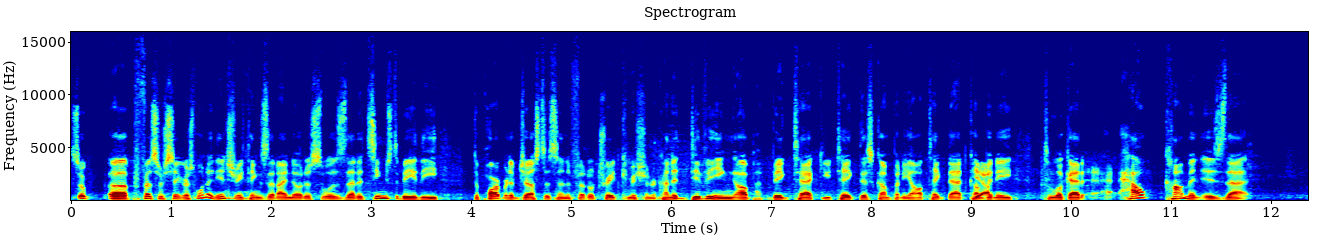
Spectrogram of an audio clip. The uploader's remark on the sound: Broadcasting Live from the Bloomberg Invest New York conference.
